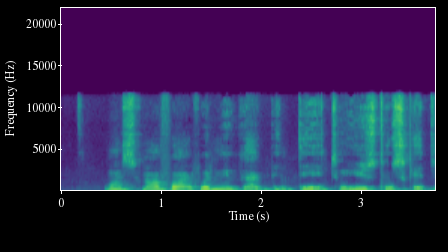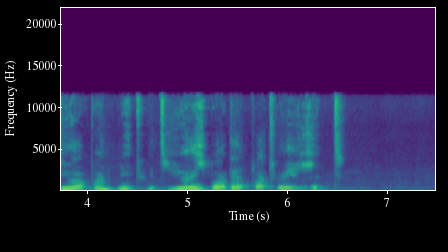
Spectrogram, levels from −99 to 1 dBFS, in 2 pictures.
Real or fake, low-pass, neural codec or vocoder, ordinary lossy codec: fake; none; codec, 24 kHz, 1 kbps, SNAC; none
